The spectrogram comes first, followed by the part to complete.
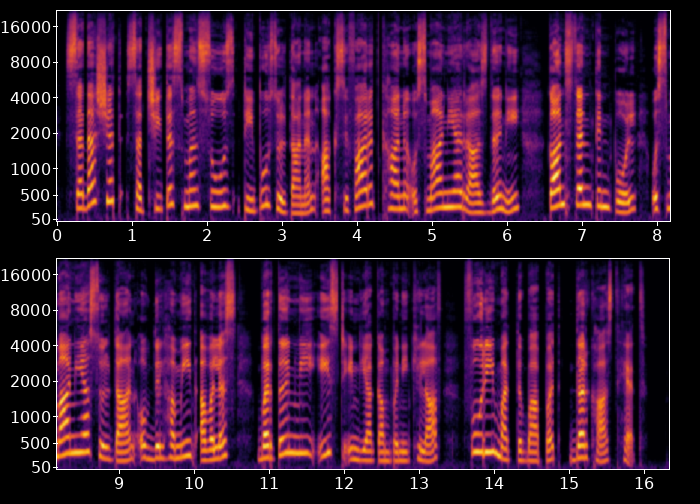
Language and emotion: Kashmiri, neutral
